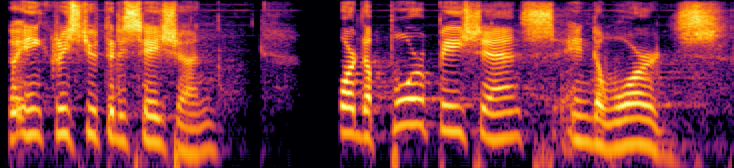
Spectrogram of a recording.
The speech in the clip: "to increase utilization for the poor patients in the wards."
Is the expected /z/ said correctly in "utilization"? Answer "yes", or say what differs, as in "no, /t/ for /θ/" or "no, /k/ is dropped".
no, /s/ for /z/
